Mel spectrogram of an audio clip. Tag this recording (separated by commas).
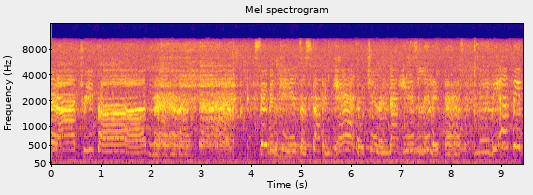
Music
